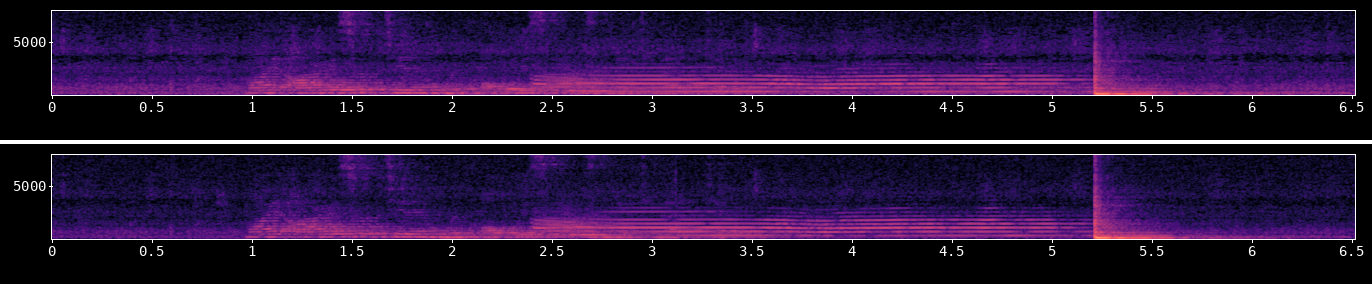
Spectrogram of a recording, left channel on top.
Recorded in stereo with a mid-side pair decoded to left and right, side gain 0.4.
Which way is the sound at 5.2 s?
15° right.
